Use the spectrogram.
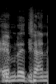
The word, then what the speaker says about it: Emre Can: O sea, Emre Can es como se pronuncia en turco.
